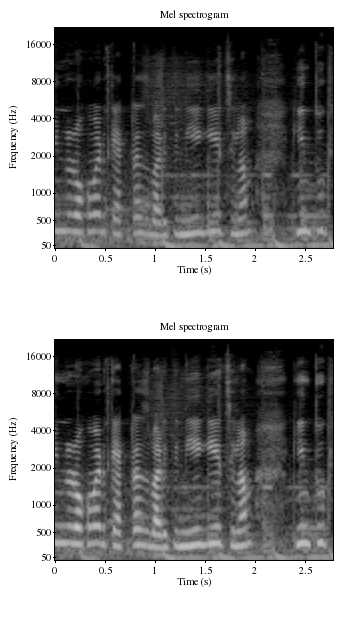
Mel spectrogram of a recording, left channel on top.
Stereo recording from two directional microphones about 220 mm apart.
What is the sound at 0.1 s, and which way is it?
Speech, 10° right (ahead or behind).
